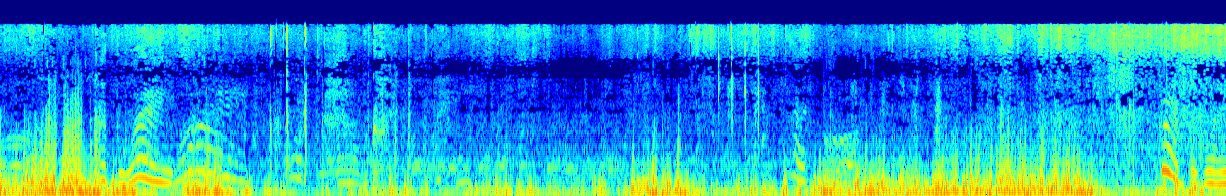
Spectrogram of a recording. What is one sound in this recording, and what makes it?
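Footsteps crunch and rustle through dry grass.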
